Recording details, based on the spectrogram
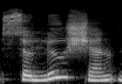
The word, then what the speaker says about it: solution: Em solution, nós não temos U, tá? É U mesmo, solution.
